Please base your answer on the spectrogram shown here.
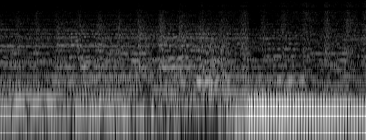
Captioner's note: dramatic music; train whooshing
